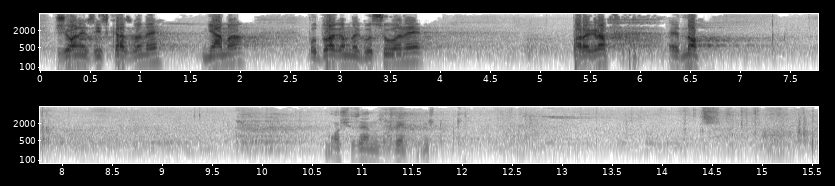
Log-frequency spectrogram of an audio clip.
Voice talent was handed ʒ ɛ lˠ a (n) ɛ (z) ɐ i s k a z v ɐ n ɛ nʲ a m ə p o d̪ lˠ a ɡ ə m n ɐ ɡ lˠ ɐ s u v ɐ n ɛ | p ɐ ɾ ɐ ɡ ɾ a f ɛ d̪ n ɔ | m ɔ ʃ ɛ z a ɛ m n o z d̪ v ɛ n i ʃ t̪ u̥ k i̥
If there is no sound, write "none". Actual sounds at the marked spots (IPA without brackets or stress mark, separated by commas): n, z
